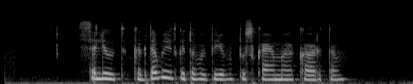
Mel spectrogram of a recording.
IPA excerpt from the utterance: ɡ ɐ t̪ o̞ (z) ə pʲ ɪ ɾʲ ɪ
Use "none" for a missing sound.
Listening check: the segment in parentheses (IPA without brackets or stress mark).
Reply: v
